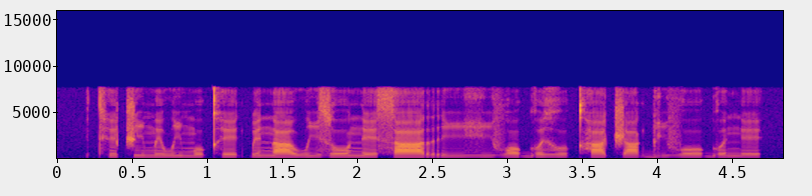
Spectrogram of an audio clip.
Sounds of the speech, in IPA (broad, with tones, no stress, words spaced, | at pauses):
tʰɪ˨t͡ʃi˨mɪ˨ wi˨mo˨kʰeː˨k͡pɪ˦ naː˨ wi˨zoː˦ne˨ saː˦ riː˨ ɣi˨vɔ˦ ɡʷe˦ɣʊ˦˨ kʰa˦t͡ʃa˨ɡ͡bi˨ voː˦ɡʷe˨˦ŋe˦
